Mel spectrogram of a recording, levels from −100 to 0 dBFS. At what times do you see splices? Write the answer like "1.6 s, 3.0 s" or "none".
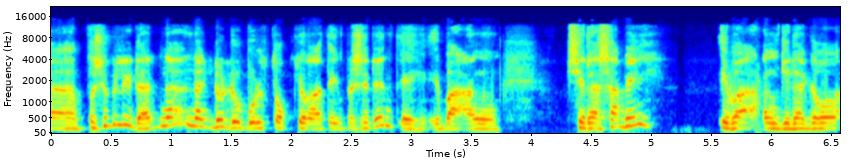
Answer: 3.2 s

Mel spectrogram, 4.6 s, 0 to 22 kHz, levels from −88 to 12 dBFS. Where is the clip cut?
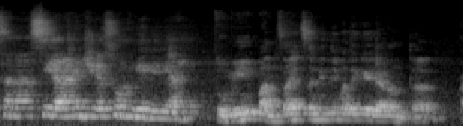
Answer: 2.0 s

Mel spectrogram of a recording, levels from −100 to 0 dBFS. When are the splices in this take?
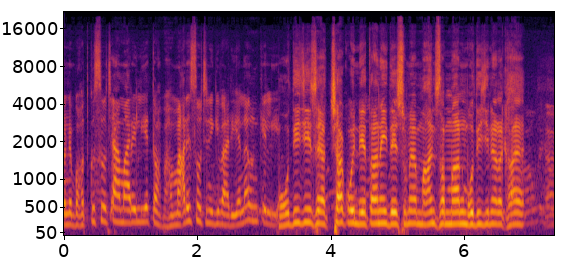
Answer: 3.1 s

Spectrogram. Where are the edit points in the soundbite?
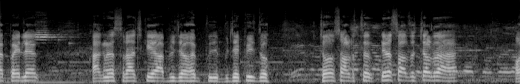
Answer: none

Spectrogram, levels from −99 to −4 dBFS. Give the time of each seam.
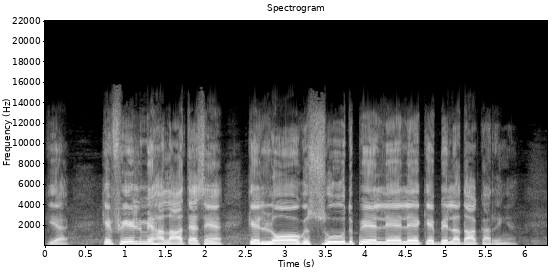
none

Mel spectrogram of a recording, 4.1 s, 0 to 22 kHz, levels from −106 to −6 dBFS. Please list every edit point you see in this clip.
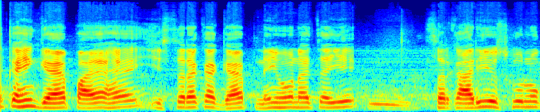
none

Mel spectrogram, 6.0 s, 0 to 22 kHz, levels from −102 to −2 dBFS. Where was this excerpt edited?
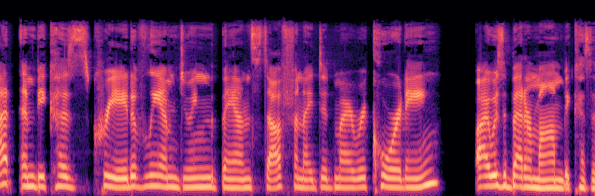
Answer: none

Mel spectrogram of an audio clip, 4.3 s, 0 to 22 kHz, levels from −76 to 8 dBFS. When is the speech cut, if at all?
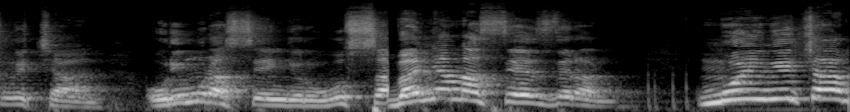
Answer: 2.0 s

